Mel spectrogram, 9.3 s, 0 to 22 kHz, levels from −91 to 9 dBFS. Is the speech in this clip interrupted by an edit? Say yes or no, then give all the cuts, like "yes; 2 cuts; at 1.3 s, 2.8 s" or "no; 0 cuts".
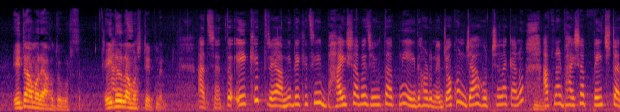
no; 0 cuts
